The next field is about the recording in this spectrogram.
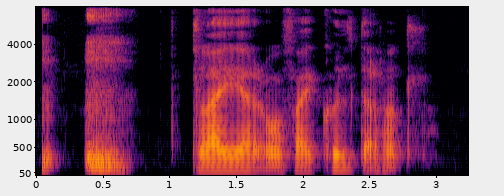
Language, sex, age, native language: Icelandic, male, 40-49, Icelandic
